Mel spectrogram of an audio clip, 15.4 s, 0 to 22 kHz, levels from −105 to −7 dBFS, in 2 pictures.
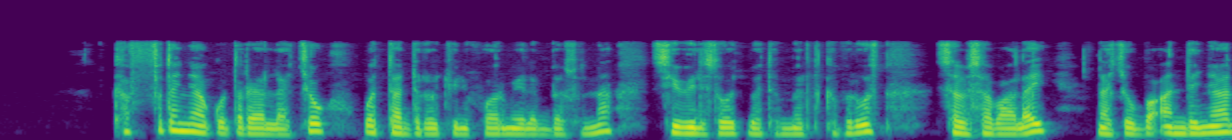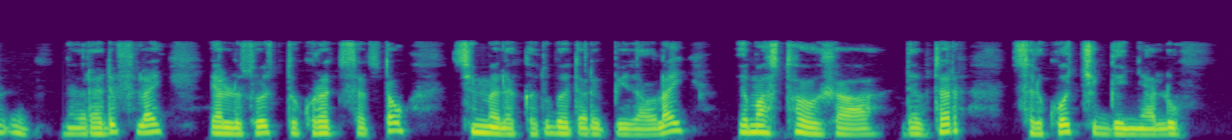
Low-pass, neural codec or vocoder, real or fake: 7.2 kHz; none; real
